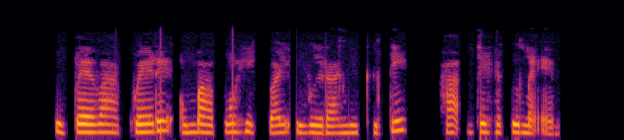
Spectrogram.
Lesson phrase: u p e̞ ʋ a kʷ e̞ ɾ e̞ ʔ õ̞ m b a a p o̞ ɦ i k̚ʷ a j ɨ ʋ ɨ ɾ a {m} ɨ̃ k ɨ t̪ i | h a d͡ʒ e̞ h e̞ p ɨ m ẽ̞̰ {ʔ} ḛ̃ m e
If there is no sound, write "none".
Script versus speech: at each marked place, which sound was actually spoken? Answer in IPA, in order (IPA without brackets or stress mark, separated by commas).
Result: ɲ, ʔ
